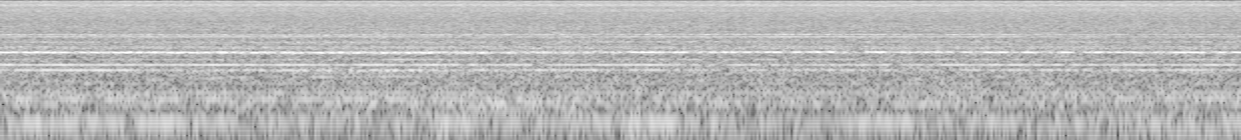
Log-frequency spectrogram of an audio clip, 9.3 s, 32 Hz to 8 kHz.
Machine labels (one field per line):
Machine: fan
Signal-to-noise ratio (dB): -6 dB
